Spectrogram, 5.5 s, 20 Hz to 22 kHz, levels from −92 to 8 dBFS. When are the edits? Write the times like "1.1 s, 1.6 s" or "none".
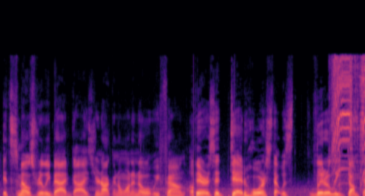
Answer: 2.8 s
